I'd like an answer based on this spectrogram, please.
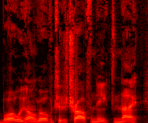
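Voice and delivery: put-on Texas accent. Describing a father with a strong Texas accent; strong Texas accent. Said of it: "he's super Texas accent".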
